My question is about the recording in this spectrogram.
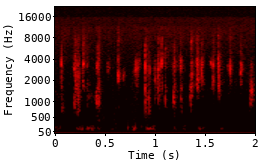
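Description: Near silence with faint, irregular clicks of typing on a computer keyboard.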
